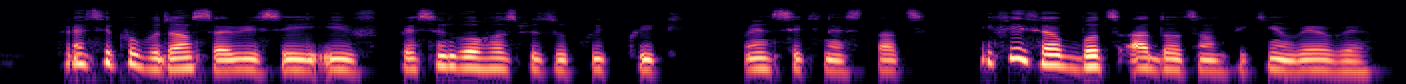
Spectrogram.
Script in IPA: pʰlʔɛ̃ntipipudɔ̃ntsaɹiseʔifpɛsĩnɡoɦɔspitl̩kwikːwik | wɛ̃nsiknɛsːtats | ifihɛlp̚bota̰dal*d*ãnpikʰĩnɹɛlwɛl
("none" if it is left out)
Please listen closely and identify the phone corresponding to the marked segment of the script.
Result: t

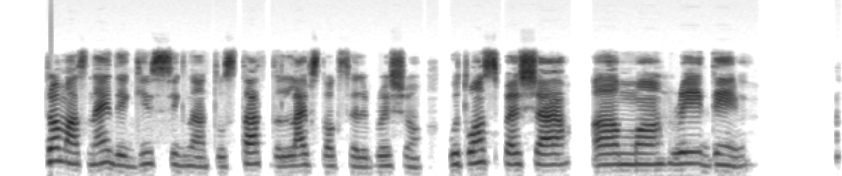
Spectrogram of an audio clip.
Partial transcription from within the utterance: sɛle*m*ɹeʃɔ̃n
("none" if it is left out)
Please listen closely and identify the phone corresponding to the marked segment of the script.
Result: b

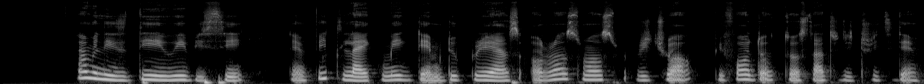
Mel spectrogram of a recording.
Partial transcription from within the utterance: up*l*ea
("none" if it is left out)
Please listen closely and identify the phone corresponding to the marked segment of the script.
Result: ɹ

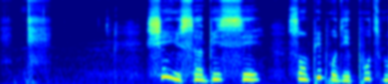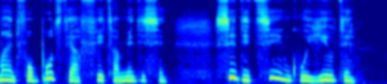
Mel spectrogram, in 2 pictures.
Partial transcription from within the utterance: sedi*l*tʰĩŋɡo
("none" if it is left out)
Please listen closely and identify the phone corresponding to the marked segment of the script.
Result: none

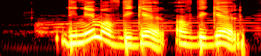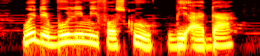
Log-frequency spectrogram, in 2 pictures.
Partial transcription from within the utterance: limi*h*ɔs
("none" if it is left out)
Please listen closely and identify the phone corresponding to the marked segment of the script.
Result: f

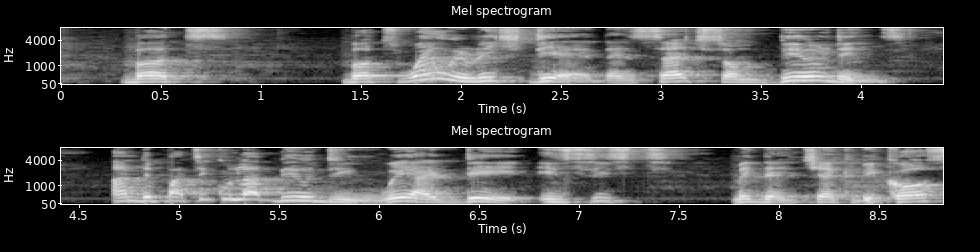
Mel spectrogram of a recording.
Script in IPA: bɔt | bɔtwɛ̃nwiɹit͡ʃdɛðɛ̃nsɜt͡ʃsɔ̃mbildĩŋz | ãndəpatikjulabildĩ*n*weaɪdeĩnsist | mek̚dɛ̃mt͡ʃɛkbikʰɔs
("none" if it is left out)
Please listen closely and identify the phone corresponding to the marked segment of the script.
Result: ŋ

